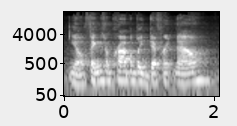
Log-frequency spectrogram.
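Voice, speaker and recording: A man's voice: medium pitch, little pitch movement, fairly quick, sharp tone. Man ranting bluntly in a roomy space. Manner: blunt, swears heavily, laughs at his own jokes. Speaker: vlogger host. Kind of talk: profane rambling rant. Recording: roomy with faint background noise.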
